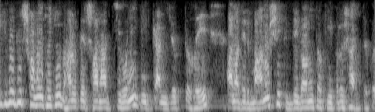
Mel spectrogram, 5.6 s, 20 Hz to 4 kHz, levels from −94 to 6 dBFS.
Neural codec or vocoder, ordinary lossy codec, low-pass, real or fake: none; Opus, 16 kbps; 3.6 kHz; real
